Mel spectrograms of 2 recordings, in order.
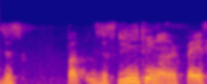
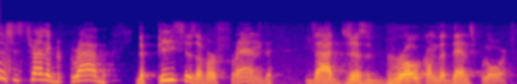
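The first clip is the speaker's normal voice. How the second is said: ordinary delivery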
